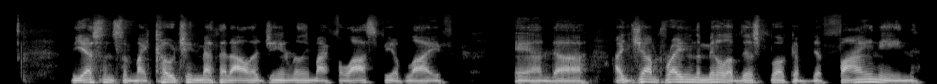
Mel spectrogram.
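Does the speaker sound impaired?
Yes: cleft palate; congenital cleft palate.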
